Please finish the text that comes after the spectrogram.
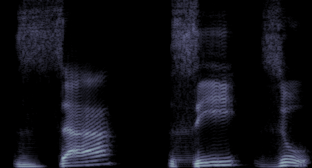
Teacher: huruf zai itu landing ke bawah berada di belakang gigi seri. Gigi seri bawah artinya digusi gigi seri bawah ya.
